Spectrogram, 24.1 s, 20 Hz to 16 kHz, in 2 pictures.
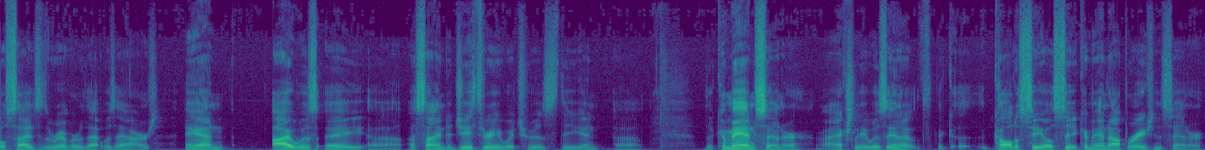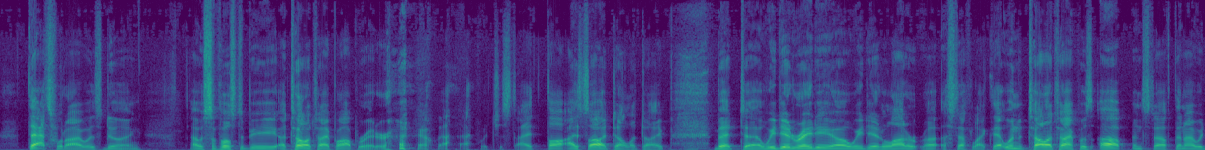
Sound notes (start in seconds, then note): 15.9 laughs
